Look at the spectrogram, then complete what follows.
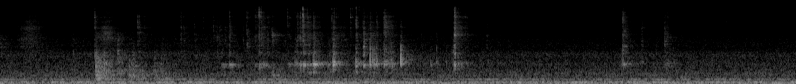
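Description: Scattered light clicks and taps of hands working the stranded wires of an electrical cord at a workbench, over a steady low hum.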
